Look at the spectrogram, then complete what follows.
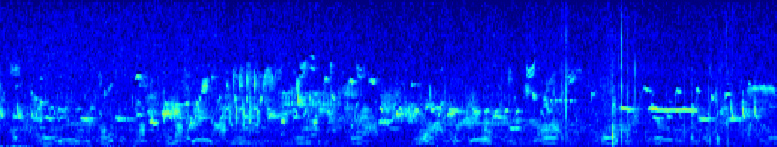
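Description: A chorus of birds calling: many short, overlapping calls repeated over and over, with higher chirps above them. There is a low rumble in the first couple of seconds and a single sharp click about eight seconds in.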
